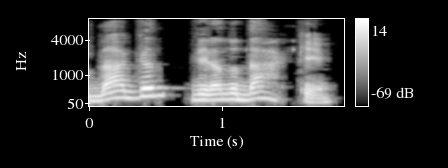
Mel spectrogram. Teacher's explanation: O dagan virando darke, né? Perdeu o vozeamento do D.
